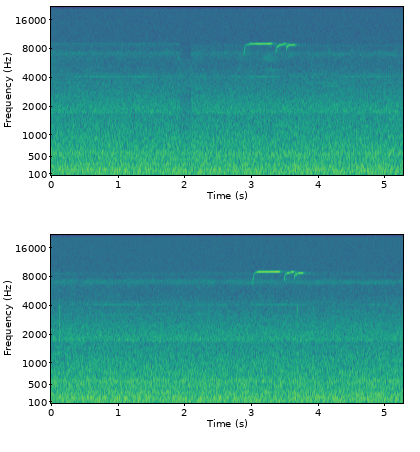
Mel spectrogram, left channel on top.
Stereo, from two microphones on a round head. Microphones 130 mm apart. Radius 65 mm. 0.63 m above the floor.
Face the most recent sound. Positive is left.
No sound to turn to.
